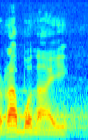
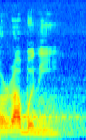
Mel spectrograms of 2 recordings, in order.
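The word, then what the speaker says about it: Rabboni: Yung mga Amerikano sasabi nila, "Rabonai." Pero that's an Americanized pronunciation. A Hebrew word. Walang long eye. So Rubony.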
